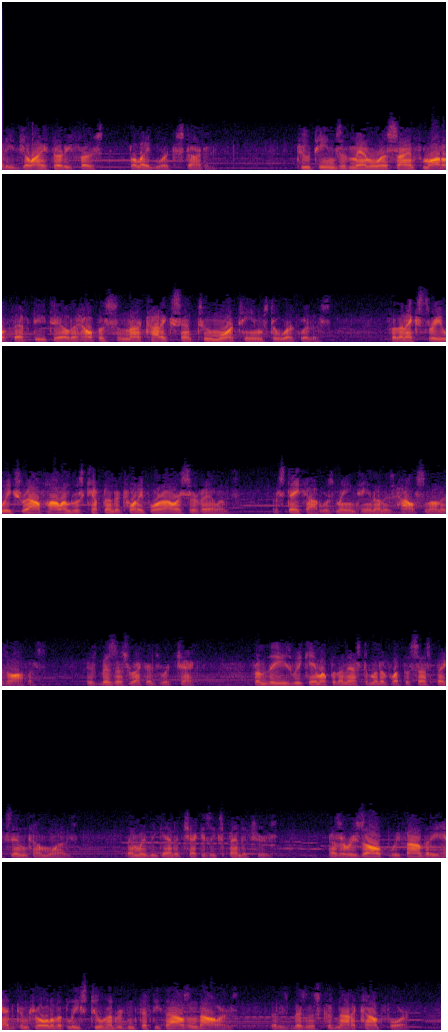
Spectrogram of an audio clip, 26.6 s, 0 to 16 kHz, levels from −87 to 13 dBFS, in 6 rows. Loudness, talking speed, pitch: -28 LUFS, 220 wpm, 310 Hz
